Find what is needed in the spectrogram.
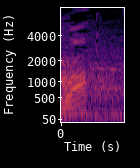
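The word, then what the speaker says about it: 六: that's Rock to itch the number six is rock and the number one is pronounced itch one two and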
